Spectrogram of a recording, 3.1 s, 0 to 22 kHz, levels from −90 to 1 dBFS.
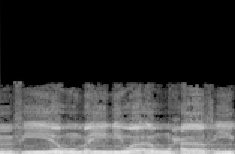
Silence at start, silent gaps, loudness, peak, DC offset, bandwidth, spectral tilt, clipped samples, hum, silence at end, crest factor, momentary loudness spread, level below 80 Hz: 0 s; none; -13 LUFS; 0 dBFS; under 0.1%; 10.5 kHz; -5.5 dB/octave; under 0.1%; none; 0 s; 12 dB; 3 LU; -54 dBFS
